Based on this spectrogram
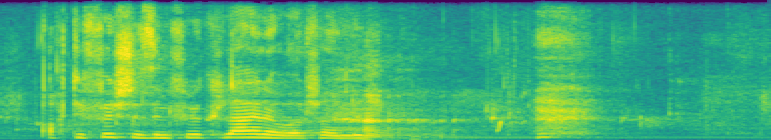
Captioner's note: laughs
